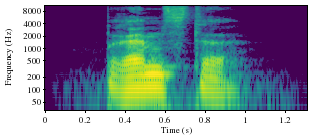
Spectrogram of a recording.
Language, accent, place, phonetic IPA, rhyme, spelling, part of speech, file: German, Germany, Berlin, [ˈbʁɛmstə], -ɛmstə, bremste, verb, De-bremste.ogg
- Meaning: inflection of bremsen: 1. first/third-person singular preterite 2. first/third-person singular subjunctive II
